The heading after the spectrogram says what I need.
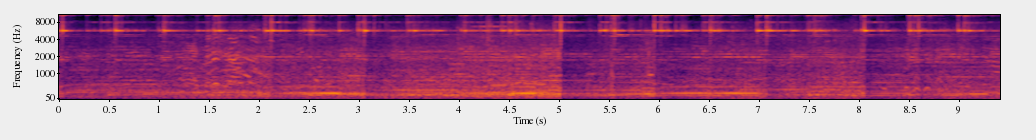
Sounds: jingle bell

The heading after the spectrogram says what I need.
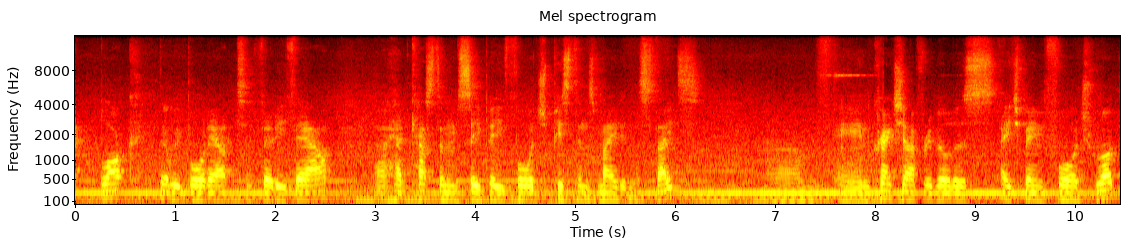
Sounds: vehicle, medium engine (mid frequency), speech, car, idling, engine

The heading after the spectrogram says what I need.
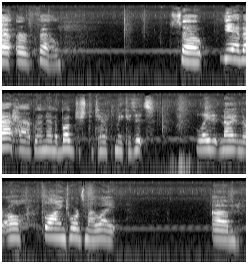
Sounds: speech

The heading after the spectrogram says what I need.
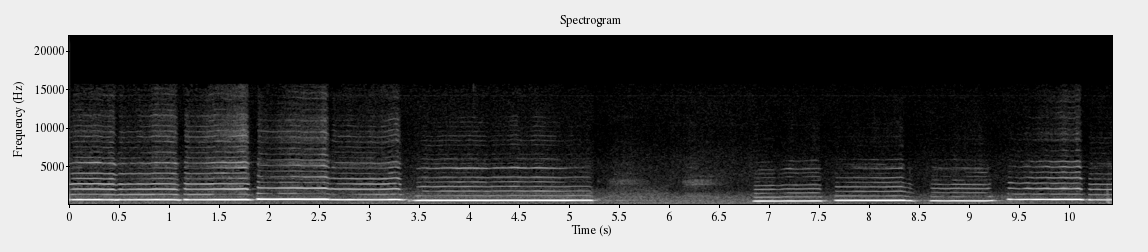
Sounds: musical instrument, music

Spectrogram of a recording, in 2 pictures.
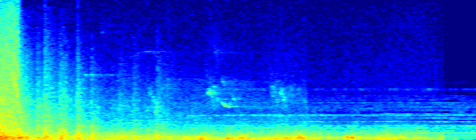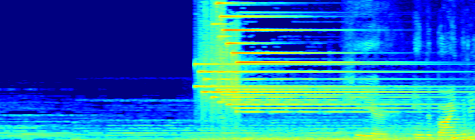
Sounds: music, speech

